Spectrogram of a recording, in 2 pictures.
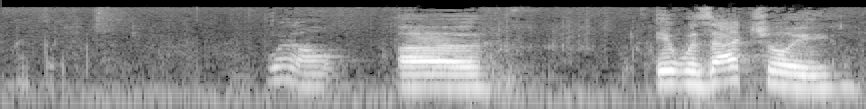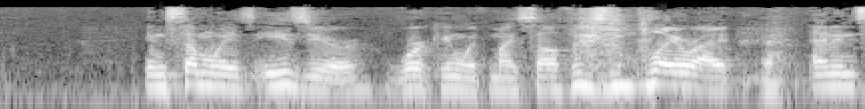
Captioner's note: laughs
